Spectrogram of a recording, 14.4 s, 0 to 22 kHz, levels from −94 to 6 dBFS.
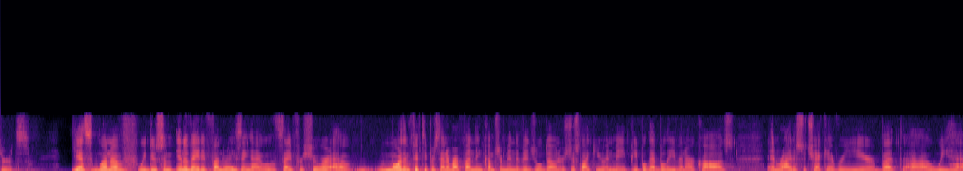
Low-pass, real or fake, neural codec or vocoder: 7.2 kHz; real; none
